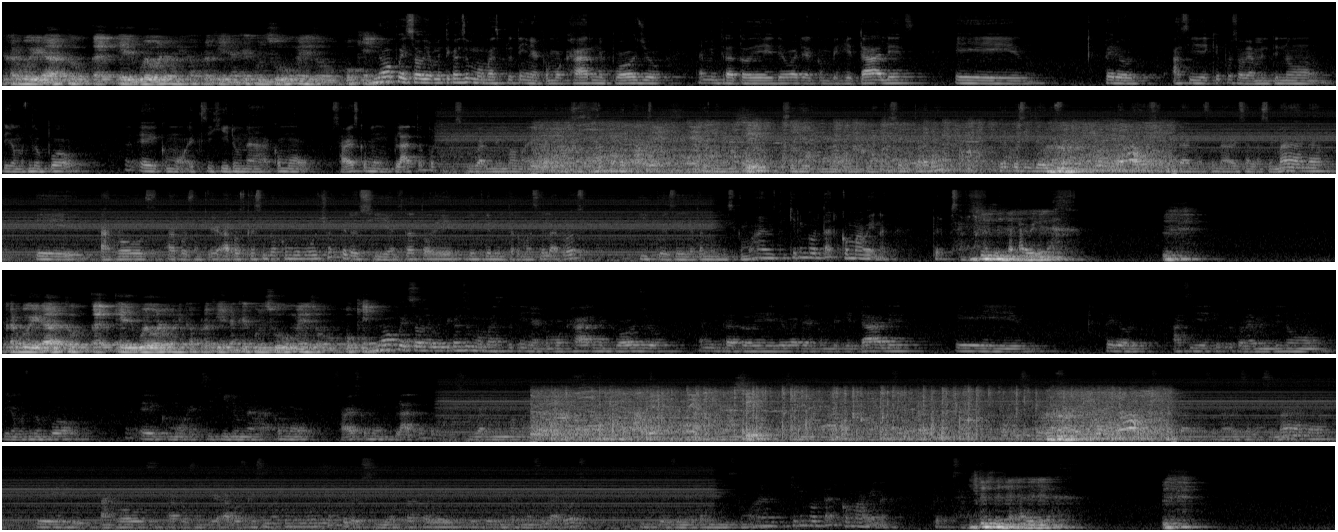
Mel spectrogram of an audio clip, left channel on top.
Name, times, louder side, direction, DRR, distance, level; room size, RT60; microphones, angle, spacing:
voice 1, 0.0-3.7 20.7-21.0 23.8-24.1 36.3-37.3 38.3-38.5, right 1 dB, 60° right, -3 dB, 1.2 m, -26 dB
voice 2, 3.7-6.6 7.0-9.1 9.5-10.5 11.0-11.4 11.7-14.1 14.6-21.0 21.2-22.9 23.3-23.9 24.3-32.5 33.1-35.7 36.0-36.5 36.8-37.4, left 4 dB, 70° left, 9 dB, 0.4 m, -37 dB
sound 1, 17.7-33.8, left 1 dB, 20° left, 0.5 m, -43 dB
Livestock farm animals working animals, 18.6-25.0, right 3 dB, 40° right, 0.4 m, -31 dB
4.8 x 3.2 x 2.5 m, 0.75 s
head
